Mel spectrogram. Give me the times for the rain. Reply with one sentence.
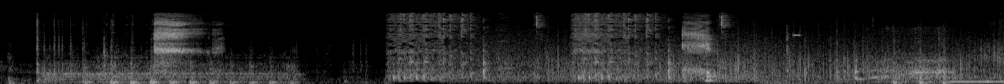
You can hear the rain from 4.4 to 10.0 s.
